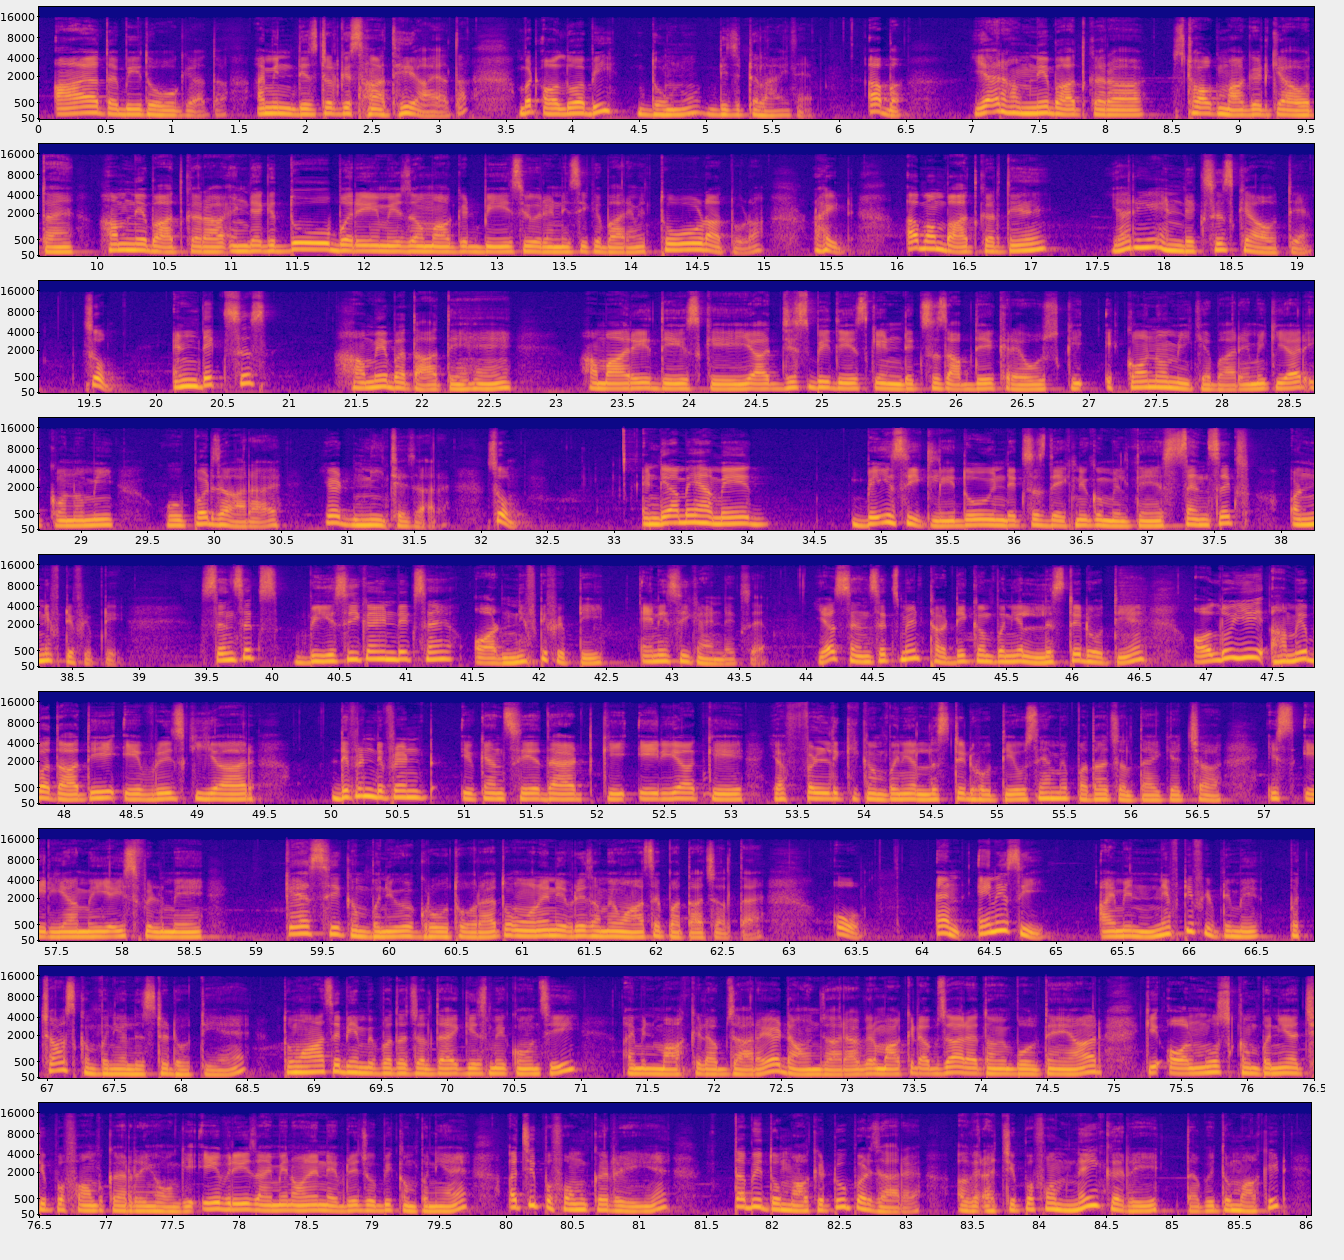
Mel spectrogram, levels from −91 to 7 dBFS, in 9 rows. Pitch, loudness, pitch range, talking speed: 145 Hz, -15 LUFS, 135-170 Hz, 195 wpm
